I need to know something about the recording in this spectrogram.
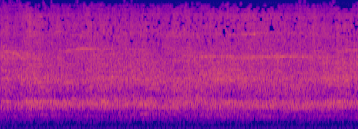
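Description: A large crowd of men chants and cheers loudly in a big echoing hall.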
